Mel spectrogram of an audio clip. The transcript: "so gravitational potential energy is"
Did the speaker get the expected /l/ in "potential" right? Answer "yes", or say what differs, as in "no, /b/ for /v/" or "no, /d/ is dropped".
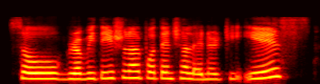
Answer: yes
